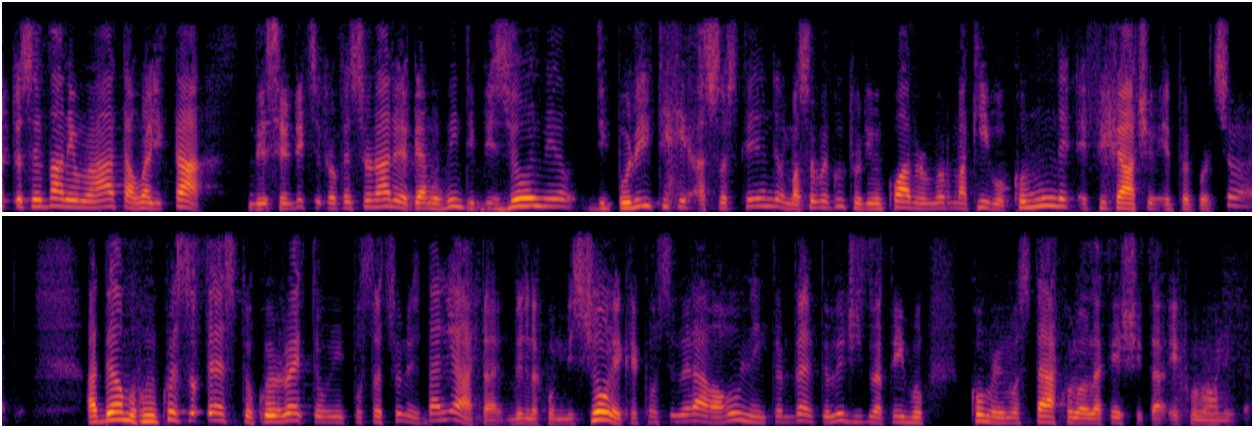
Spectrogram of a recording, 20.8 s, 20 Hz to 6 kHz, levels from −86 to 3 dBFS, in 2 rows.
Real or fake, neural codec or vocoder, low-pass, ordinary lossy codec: fake; codec, 16 kHz, 0.5 kbps, X-Codec, HuBERT features, trained on general audio; 5.4 kHz; none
